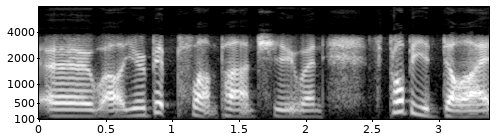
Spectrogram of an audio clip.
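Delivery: put-on condescending tone. Retelling what a doctor told an ill wife: imitating a condescending doctor. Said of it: "so condescending, the doctor would say".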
